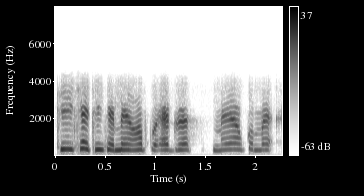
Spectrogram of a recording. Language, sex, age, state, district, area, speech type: Urdu, female, 30-45, Jammu and Kashmir, Srinagar, urban, conversation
